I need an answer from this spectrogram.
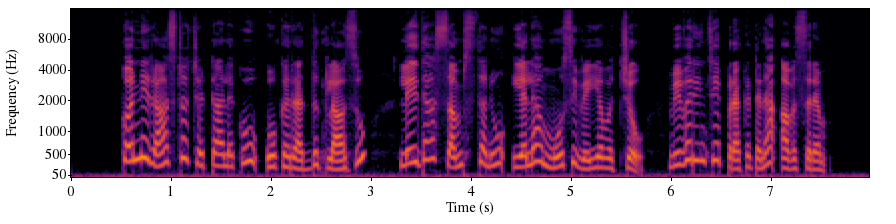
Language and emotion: Telugu, neutral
